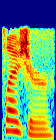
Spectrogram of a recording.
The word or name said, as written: pleasure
